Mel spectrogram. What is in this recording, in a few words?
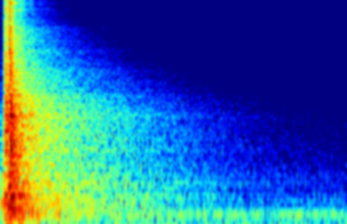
Prison Door Lock; jail & prison doors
